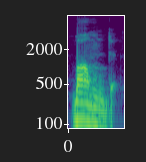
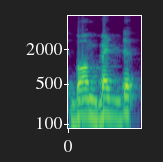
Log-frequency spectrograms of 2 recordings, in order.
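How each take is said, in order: First: The ending has no extra vowel before d. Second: The ending adds an extra vowel before d. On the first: The speaker calls it right. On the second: The speaker calls it wrong.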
